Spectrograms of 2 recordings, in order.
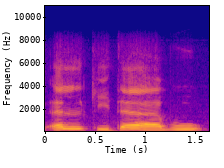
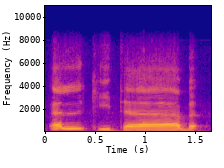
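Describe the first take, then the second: First: The word ends with a short vowel sound. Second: The word ends on a consonant, no vowel. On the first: The speaker continues the sentence after the word. "One dhamma, you will pronounce it al kitabu" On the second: The speaker stops after the word. "And if you stop, you just pronounce it al kitab"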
